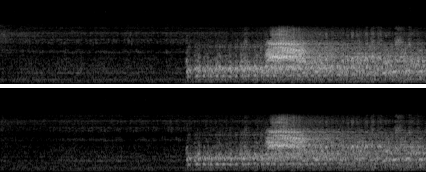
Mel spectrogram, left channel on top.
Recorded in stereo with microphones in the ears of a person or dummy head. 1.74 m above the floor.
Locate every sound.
1.9 s a bird: 20° left (ahead or behind), 0.8 m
